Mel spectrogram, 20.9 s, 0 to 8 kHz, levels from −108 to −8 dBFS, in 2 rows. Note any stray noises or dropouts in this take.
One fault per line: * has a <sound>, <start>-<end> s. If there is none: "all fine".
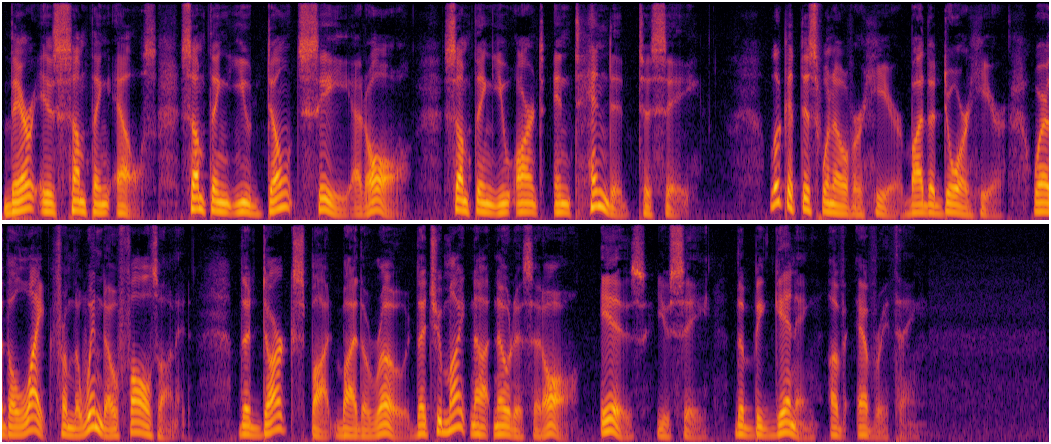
all fine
